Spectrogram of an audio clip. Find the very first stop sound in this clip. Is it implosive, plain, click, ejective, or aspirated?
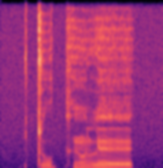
plain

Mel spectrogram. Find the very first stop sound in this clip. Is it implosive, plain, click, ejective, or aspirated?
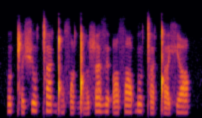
click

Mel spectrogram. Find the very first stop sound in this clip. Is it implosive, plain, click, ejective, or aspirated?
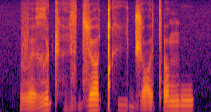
aspirated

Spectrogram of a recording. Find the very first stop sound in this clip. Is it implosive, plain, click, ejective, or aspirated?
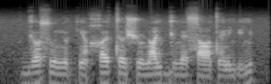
plain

